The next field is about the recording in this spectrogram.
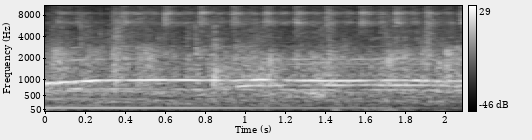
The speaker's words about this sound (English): Clap for me for doing the lyric.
